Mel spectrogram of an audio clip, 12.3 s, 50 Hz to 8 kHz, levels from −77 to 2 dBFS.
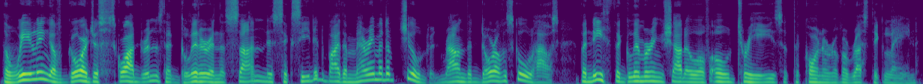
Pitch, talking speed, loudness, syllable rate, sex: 140 Hz, 180 wpm, -20 LUFS, 4.5 syllables/s, male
